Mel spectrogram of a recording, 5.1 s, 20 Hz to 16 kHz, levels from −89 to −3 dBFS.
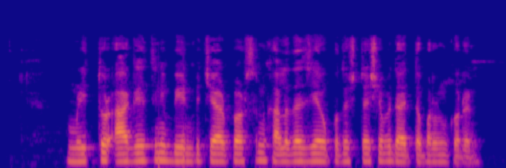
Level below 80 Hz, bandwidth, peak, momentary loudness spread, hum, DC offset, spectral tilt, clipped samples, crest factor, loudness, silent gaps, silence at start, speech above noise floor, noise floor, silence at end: -70 dBFS; 8.2 kHz; -16 dBFS; 9 LU; none; under 0.1%; -5.5 dB/octave; under 0.1%; 20 dB; -37 LUFS; none; 0.65 s; 37 dB; -73 dBFS; 0.3 s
